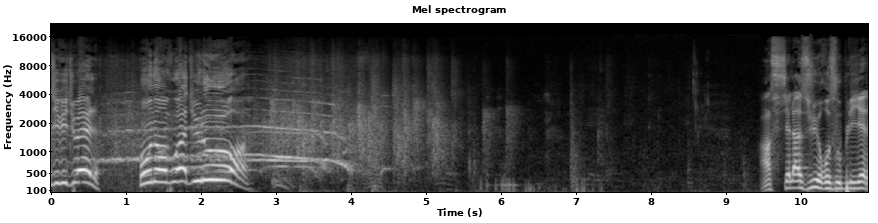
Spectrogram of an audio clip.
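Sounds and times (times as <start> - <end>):
speech: 0.0 - 2.8, 9.5 - 10.8
audience applause: 0.0 - 6.4.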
